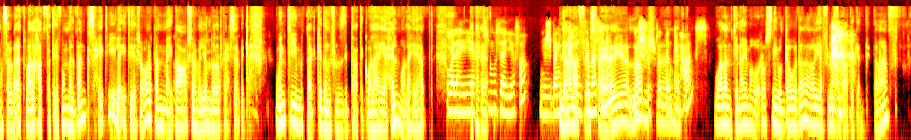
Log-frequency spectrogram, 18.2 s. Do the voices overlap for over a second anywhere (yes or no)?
yes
